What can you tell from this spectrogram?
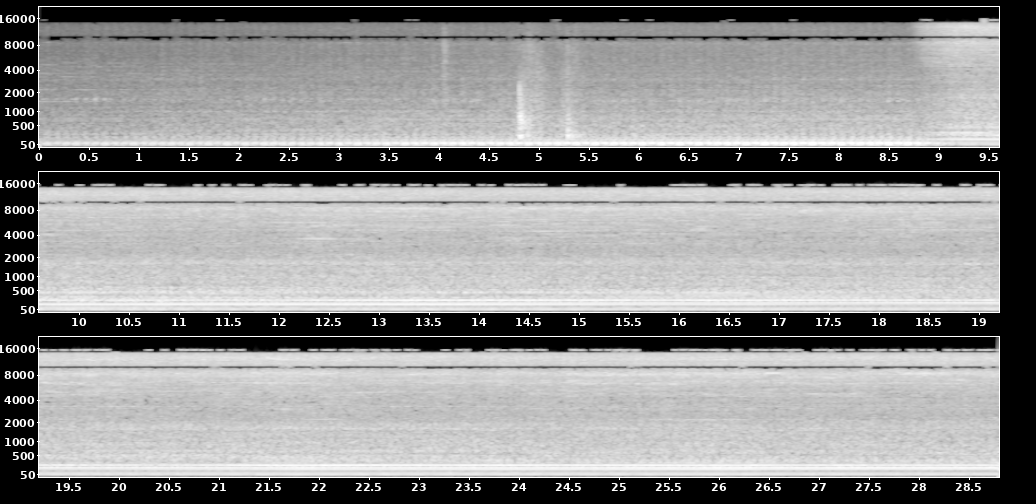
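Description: Band sawmill's engine running at a steady pitch, starting abruptly about nine seconds in. Before that a low drone grows steadily louder.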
